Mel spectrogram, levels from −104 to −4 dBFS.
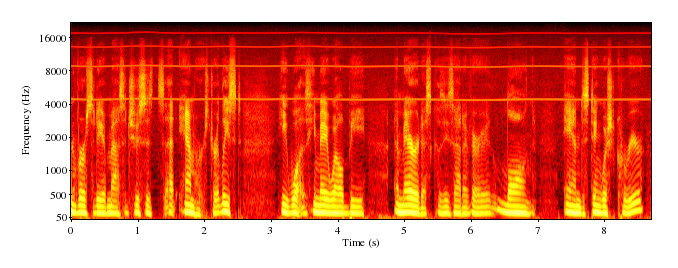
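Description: A switching supply whistle runs under the speech from start to finish: a thin, high tone wandering between about 4.35 and 4.49 kHz. It sits roughly 25 dB below the speech, from a switching power supply running in an audible burst mode or beating with another one.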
